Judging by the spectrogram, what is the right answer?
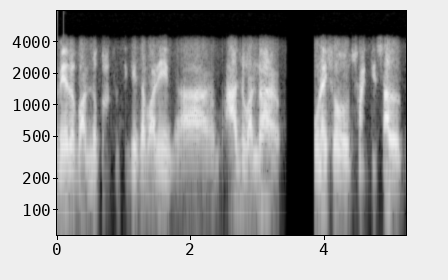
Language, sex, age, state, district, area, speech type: Nepali, male, 60+, West Bengal, Jalpaiguri, urban, conversation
